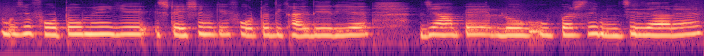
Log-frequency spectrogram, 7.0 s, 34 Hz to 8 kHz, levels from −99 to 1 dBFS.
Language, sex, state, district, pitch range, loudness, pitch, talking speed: Hindi, female, Maharashtra, Mumbai Suburban, 260-285 Hz, -14 LUFS, 270 Hz, 170 wpm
